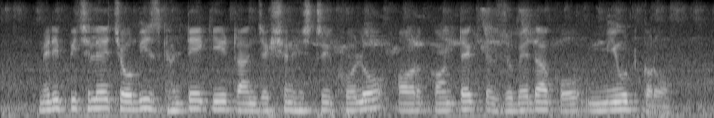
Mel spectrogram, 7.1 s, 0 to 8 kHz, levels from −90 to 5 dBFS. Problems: none marked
